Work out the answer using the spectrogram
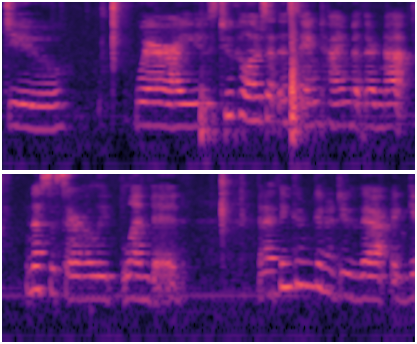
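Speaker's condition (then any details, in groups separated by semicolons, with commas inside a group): No condition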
